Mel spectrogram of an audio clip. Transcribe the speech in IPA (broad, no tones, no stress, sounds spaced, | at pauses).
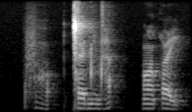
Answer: f ɔ̤ | ǀ œ d ĩ d a̤ | ɔ̃ qʷ iː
